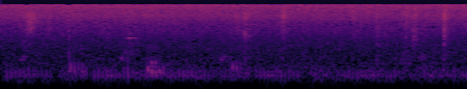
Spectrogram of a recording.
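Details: One-day-old kitten purring: a soft, steady low rumble with faint pulsing that runs the whole time, lifted by a brief, slightly louder swell near the middle.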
